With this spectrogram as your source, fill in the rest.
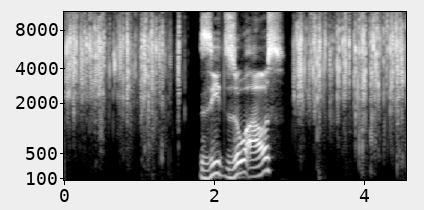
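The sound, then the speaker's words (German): Loud crinkling of the wrapper of a Koro Nussknacker walnut-fig snack bar, rustling steadily for a couple of seconds, pausing while a voice speaks briefly, then crinkling again to the end. “Das ist ein wunderbarer Walnussfeigeriegel.”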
